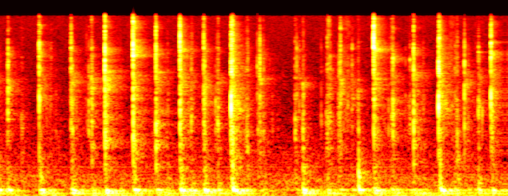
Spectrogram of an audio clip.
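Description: Rapid typing with fingertips and long natural nails on a full-size black plastic computer keyboard with plastic keys and a hollow housing. A quick, uneven stream of sharp, bright clicks rides on a low, hollow thump from each keystroke, and each one dies away almost instantly.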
